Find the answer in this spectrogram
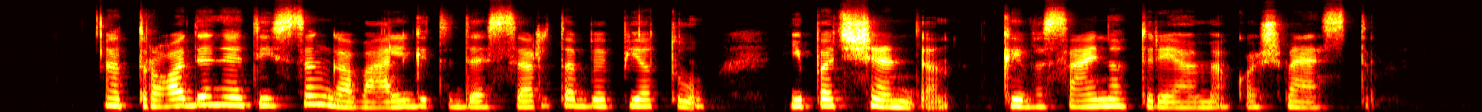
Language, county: Lithuanian, Šiauliai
